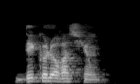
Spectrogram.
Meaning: 1. discolouration 2. fading
- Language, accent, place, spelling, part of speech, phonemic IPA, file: French, France, Lyon, décoloration, noun, /de.kɔ.lɔ.ʁa.sjɔ̃/, LL-Q150 (fra)-décoloration.wav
